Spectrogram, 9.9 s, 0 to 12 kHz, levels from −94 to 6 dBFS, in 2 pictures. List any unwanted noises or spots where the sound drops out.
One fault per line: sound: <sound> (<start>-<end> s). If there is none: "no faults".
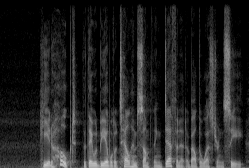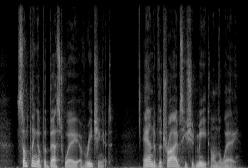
no faults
